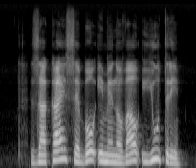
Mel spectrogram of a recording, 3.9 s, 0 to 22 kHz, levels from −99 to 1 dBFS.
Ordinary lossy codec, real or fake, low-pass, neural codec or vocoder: none; fake; 19.8 kHz; vocoder, 48 kHz, 128 mel bands, Vocos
